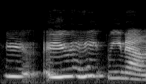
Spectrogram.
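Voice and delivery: high, loud mock-tearful wail; hammed-up retold whimper; drama queen wail. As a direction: whine it like a self-pitying drama queen. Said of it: "I'm such a drama queen".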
